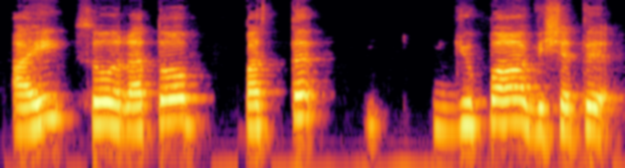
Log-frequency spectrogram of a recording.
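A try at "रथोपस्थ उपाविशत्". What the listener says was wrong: Yes, Rathopaste Yupavishat.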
